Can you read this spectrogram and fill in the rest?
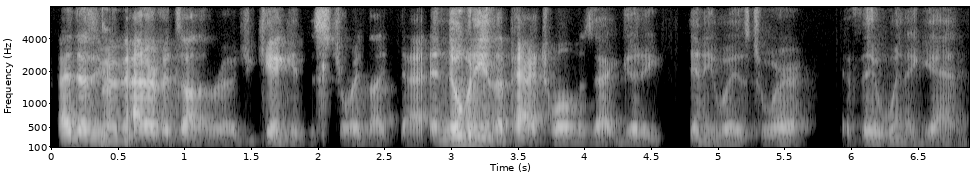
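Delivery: normal talking voice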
